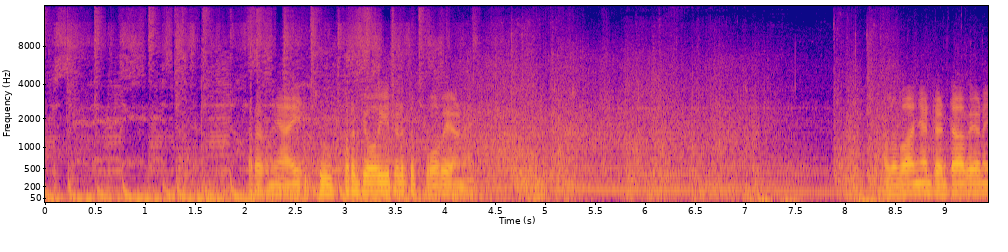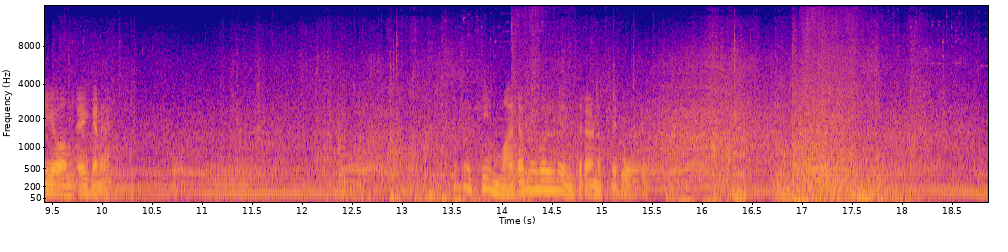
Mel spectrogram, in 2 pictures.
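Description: Tyres crunch over gravel.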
